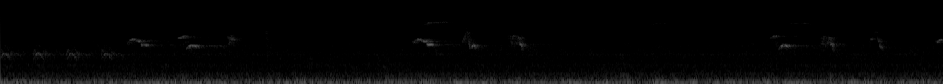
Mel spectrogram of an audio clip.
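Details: Northern mockingbirds in a courtship display, the male singing to defend territory and attract a mate: short, sharp whistled phrases repeated in clusters every few seconds, quiet and distant over a steady low rumble of background noise.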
